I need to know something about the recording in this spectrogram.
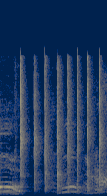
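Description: Hands clapping about eight times at an uneven pace, over excited women's voices.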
